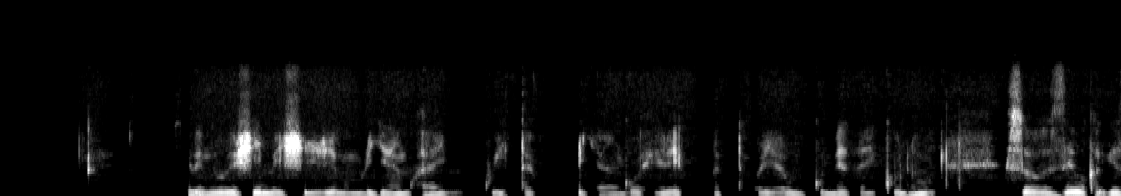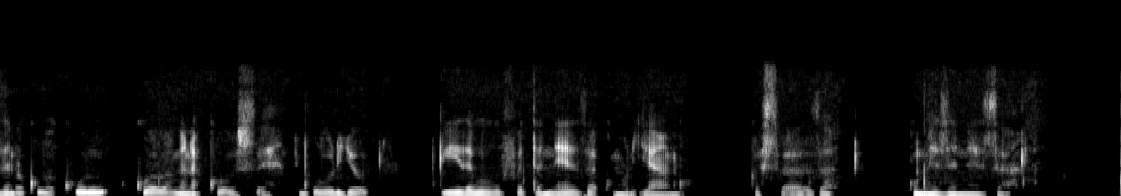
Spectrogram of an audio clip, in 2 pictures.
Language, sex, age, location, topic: Kinyarwanda, male, 25-35, Kigali, health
